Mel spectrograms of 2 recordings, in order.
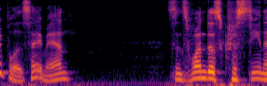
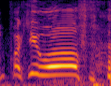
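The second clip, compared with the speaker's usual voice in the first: loud, high taunting yell; defiant shout; 8 semitones higher, 11 dB louder than usual. Real, not acted. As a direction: yell the curse at your pursuer. Cursing the game wolf mid-chase.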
